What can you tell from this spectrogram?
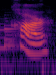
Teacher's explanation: the k sound creates a sharp wave because it's a quick, strong burst of air. The vowel sounds r, like in father, produce a smoother, longer sound wave.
